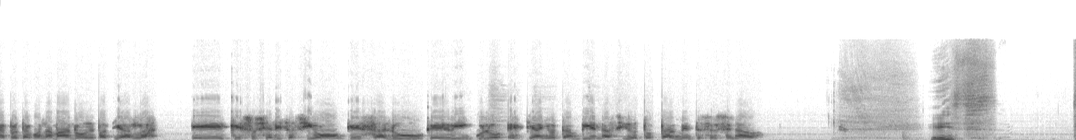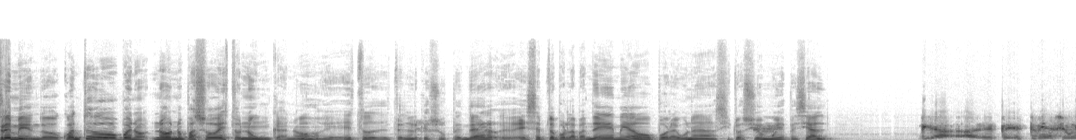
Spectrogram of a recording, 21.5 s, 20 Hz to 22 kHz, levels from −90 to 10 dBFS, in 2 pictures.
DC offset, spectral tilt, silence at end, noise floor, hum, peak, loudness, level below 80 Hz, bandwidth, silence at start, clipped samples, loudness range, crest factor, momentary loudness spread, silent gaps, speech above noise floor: under 0.1%; -5.5 dB/octave; 0 s; -63 dBFS; none; -4 dBFS; -23 LUFS; -66 dBFS; 15.5 kHz; 0 s; under 0.1%; 10 LU; 20 dB; 11 LU; none; 40 dB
